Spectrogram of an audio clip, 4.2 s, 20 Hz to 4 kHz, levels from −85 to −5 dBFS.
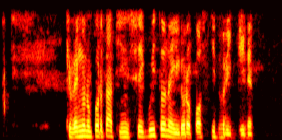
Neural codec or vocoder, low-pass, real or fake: none; 3.6 kHz; real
